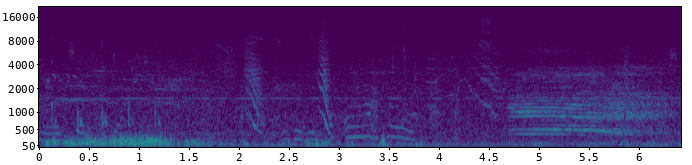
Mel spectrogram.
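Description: A young Khillar calf bawls once near the end, a drawn-out call held steady for about a second and a half, while it is restrained for nose piercing. A low rumble runs through the first second.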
